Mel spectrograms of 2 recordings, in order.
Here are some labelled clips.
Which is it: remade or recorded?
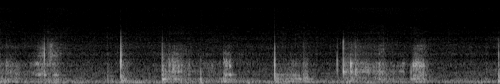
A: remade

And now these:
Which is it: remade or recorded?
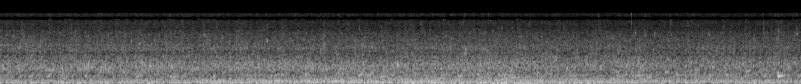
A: recorded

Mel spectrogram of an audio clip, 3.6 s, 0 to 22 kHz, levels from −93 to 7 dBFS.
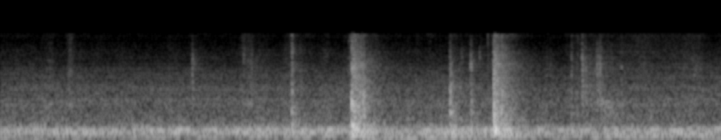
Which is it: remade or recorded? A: remade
